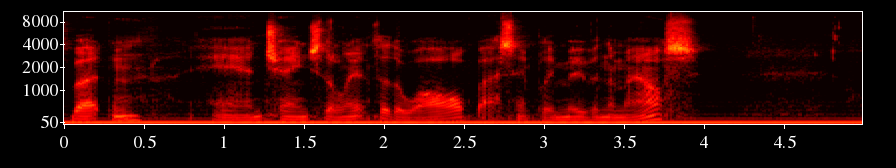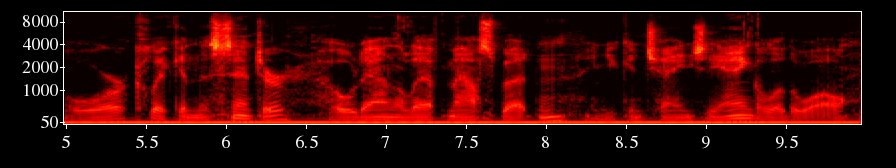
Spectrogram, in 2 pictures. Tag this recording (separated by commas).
Speech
